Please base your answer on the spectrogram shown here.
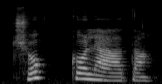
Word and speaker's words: cioccolata: Notice how the spelling is different, although the pronunciation of the ch is similar to ch, but in Italian, to create the ch sound, you have to do C-I-O, cio, cioccolata. Numero 6, pancake, like in English, or frittelle, frittelle.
